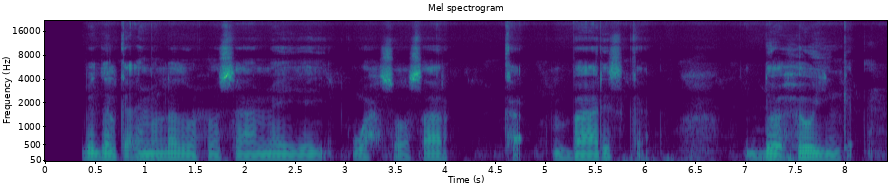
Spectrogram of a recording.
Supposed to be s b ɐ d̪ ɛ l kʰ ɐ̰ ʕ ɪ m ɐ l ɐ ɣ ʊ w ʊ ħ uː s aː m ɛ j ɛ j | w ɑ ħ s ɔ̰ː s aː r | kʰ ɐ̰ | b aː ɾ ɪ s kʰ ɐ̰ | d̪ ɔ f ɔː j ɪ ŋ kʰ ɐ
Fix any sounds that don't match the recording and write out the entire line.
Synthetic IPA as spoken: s b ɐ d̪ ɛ l kʰ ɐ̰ ʕ ɪ m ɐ l ɐ ð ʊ w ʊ ħ uː s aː m ɛ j ɛ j | w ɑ ħ s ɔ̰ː s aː r | kʰ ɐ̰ | b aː ɾ ɪ s kʰ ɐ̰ | d̪ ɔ ħ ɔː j ɪ ŋ kʰ ɐ

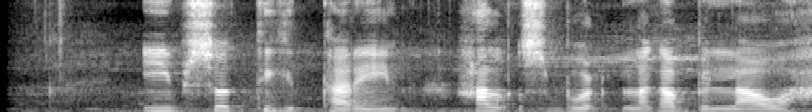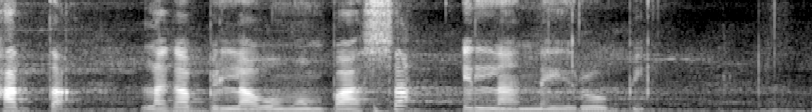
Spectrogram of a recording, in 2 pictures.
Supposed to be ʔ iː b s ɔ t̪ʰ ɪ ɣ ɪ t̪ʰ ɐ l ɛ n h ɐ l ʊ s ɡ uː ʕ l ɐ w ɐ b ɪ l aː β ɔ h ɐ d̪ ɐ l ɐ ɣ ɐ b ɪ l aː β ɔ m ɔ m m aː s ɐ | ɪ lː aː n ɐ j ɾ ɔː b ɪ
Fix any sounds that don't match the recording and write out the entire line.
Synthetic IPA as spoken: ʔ iː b s ɔ t̪ʰ ɪ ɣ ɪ t̪ʰ ɐ ɾ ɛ n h ɐ l ʊ s b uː ʕ l ɐ ɣ ɐ b ɪ l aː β ɔ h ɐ d̪ ɐ l ɐ ɣ ɐ b ɪ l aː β ɔ m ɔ m b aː s ɐ | ɪ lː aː n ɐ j ɾ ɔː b ɪ

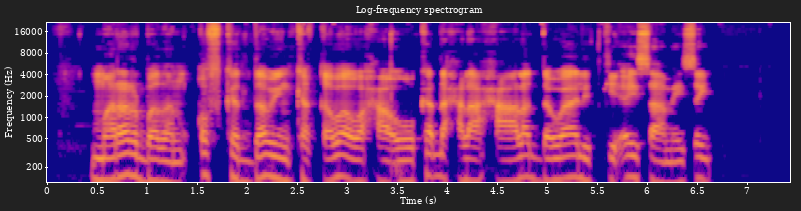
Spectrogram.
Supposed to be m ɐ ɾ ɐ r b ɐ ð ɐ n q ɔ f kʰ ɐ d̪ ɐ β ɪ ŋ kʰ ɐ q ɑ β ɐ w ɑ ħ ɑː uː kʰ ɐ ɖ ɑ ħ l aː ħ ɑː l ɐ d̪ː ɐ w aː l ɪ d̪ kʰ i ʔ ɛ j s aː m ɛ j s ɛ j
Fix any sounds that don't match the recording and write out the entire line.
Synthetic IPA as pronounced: m ɐ ɾ ɐ r b ɐ ð ɐ n q ɔ f kʰ ɐ d̪ ɐ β ɪ ŋ kʰ ɐ q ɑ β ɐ w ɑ ħ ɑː uː kʰ ɐ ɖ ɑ ħ l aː ħ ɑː l ɐ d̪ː ɐ w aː l ɪ d̪ kʰ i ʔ ɛ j s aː m ɛ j s ɛ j

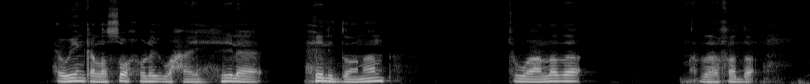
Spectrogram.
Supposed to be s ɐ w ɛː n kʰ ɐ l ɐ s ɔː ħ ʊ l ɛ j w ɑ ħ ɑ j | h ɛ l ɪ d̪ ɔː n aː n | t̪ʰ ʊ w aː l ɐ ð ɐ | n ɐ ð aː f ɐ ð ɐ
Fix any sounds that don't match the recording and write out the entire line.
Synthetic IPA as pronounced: h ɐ w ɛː ŋ kʰ ɐ l ɐ s ɔː ħ ʊ l ɛ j w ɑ ħ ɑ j | h ɛ l ɪ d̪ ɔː n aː n | t̪ʰ ʊ w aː l ɐ ð ɐ | n ɐ ð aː f ɐ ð ɐ

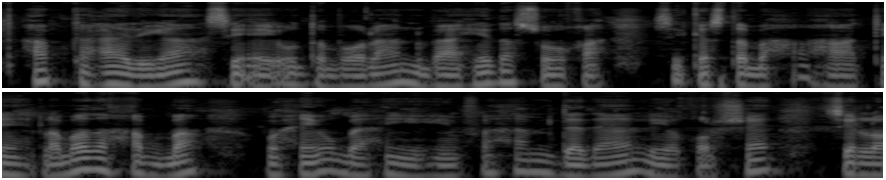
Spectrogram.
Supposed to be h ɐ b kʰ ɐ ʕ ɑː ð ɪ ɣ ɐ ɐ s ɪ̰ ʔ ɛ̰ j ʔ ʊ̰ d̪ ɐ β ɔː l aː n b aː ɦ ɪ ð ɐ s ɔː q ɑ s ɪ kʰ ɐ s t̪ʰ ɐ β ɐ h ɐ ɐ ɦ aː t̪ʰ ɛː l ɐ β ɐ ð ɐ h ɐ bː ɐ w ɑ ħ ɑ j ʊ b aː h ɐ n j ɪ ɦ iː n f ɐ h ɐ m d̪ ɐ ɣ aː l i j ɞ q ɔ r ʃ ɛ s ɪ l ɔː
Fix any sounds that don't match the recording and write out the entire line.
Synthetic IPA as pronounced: h ɐ b kʰ ɐ ʕ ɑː ð ɪ ɣ ɐ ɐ s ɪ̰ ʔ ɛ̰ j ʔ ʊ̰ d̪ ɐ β ɔː l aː n b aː ɦ ɪ ð ɐ s uː q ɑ s ɪ kʰ ɐ s t̪ʰ ɐ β ɐ h ɐ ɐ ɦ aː t̪ʰ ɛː l ɐ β ɐ ð ɐ h ɐ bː ɐ w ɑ ħ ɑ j ʊ b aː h ɐ n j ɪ ɦ iː n f ɐ h ɐ m d̪ ɐ ð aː l i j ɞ q ɔ r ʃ ɛ s ɪ l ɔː

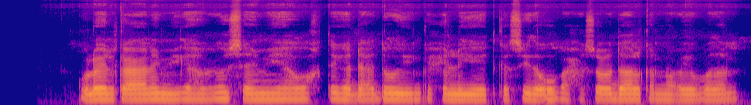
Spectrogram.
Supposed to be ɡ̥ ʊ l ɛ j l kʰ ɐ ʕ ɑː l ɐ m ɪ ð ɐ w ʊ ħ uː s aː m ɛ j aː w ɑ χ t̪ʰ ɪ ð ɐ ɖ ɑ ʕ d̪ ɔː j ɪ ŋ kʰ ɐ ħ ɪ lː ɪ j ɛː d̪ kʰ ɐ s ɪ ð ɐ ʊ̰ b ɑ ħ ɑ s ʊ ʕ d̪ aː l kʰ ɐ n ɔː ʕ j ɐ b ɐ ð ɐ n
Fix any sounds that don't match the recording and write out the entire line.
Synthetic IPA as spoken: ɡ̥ ʊ l ɛ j l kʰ ɐ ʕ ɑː l ɐ m ɪ ɣ ɐ w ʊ ħ uː s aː m ɛ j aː w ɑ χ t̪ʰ ɪ ɣ ɐ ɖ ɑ ʕ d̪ ɔː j ɪ ŋ kʰ ɐ ħ ɪ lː ɪ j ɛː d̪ kʰ ɐ s ɪ ð ɐ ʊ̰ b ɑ ħ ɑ s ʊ ʕ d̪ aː l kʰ ɐ n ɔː ʕ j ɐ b ɐ ð ɐ n

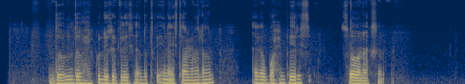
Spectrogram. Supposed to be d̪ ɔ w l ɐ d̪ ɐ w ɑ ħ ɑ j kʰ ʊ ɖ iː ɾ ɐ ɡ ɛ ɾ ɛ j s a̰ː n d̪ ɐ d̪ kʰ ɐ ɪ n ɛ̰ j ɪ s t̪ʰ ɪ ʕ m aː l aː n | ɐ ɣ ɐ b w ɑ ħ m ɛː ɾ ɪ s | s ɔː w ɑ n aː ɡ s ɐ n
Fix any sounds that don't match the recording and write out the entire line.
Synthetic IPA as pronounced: d̪ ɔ w l ɐ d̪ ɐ w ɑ ħ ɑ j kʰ ʊ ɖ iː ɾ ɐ ɡ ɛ l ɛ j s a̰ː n d̪ ɐ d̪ kʰ ɐ ɪ n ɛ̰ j ɪ s t̪ʰ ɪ ʕ m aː l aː n | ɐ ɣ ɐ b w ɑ ħ b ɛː ɾ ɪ s | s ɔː w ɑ n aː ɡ s ɐ n

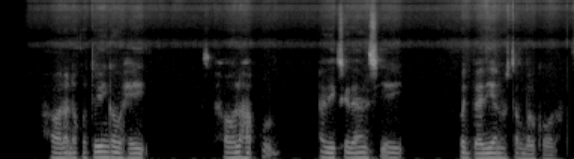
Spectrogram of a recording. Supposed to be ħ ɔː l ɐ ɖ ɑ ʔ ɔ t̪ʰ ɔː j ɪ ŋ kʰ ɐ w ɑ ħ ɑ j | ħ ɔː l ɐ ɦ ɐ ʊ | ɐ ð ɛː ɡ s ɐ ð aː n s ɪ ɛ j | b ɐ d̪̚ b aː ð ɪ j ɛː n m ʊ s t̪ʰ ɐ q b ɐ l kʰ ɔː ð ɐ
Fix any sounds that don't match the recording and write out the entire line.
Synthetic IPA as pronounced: ħ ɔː l ɐ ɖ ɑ q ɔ t̪ʰ ɔː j ɪ ŋ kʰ ɐ w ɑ ħ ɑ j | ħ ɔː l ɐ ɦ ɐ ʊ | ɐ ð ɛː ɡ s ɐ ð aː n s ɪ ɛ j | b ɐ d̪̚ b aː ð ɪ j aː n m ʊ s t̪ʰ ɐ q b ɐ l kʰ ɔː ð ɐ

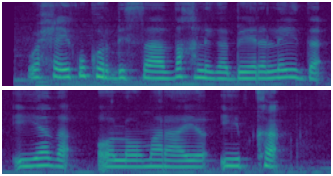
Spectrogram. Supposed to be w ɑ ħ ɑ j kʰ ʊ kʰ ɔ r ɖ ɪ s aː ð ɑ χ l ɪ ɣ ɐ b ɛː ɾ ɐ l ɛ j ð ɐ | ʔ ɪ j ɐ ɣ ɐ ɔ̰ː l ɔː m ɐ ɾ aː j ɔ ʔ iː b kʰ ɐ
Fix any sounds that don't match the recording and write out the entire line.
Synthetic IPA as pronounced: w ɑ ħ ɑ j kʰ ʊ kʰ ɔ r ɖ ɪ s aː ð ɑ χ l ɪ ɣ ɐ b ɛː ɾ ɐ l ɛ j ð ɐ | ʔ ɪ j ɐ ð ɐ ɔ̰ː l ɔː m ɐ ɾ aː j ɔ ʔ iː b kʰ ɐ

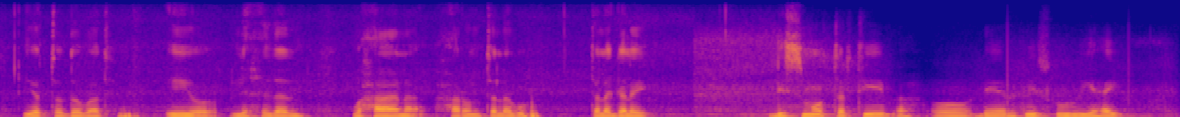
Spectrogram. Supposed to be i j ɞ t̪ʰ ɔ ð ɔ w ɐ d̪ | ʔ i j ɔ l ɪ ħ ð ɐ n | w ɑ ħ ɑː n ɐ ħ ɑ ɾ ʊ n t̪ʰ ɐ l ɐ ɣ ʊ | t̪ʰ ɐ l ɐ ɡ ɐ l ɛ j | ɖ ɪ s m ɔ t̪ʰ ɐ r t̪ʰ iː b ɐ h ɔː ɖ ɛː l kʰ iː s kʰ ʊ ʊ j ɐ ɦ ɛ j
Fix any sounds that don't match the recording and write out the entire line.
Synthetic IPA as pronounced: i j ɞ t̪ʰ ɔ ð ɔ β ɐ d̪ | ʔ i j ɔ l ɪ ħ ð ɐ n | w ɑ ħ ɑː n ɐ ħ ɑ ɾ ʊ n t̪ʰ ɐ l ɐ ɣ ʊ | t̪ʰ ɐ l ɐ ɡ ɐ l ɛ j | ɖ ɪ s m ɔ t̪ʰ ɐ r t̪ʰ iː b ɐ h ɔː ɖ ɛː r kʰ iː s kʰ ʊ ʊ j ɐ ɦ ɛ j

